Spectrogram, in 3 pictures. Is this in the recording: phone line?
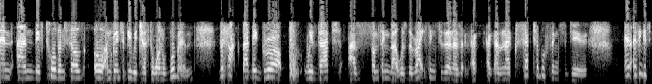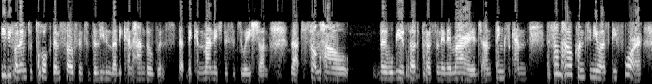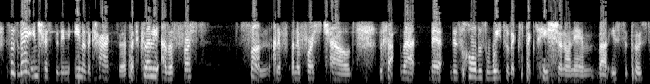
yes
